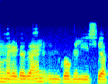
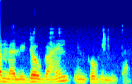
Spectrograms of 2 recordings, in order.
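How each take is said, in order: First: "malign incognita" said as "me-le-do-gain in-cog-ni-shia"; students' mispronunciation. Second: "malign incognita" said slowly as "me-li-do-gain in-cog-ni-ta"; correct pronunciation. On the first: Retold or imitated. Teacher showing students' misreading of the name, mispronounced. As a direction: imitate a wrong "malign incognita", ending in "-shia". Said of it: "लेकिन ऐसा कुछ भी नहीं". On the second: Shown as a demonstration. Teacher giving students the proper name, correctly pronounced. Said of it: "इसका जो शुद्ध नाम है वो ऐसे लेते हैं".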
